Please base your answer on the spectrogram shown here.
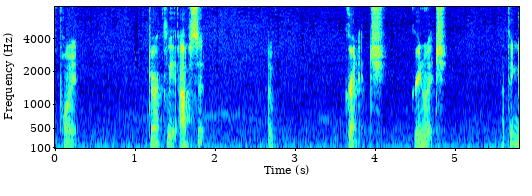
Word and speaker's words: Greenwich: Greenwich? I think it's pronounced Greenwich.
